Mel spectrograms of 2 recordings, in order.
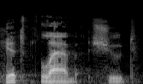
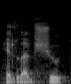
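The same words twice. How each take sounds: First: Hitlabshut in three slow syllables, hit-lab-shut; slow, careful Hitlabshut, one syllable at a time. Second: Hitlabshut with the last syllable shut stressed; Hitlabshut, hit-lab-SHUT, end stressed. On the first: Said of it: "You can break it down in three syllables". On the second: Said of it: "The emphasis is on the last syllable". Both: Shown as a demonstration.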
